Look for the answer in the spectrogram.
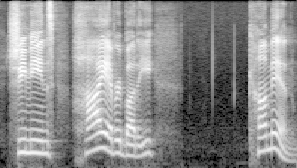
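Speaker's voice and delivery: high, loud mock headmaster voice; hammed-up headmaster. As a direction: announce it brightly over her. Dumbledore corrects her greeting.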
